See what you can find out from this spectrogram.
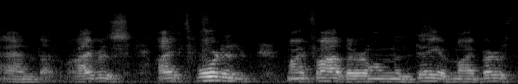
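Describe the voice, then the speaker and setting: Speaking at a very slow pace, a man with a fairly high pitch has a dark, mellow tone and monotone, flat intonation. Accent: American. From Philadelphia area, US. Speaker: retired journalist. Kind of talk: oral history interview.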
